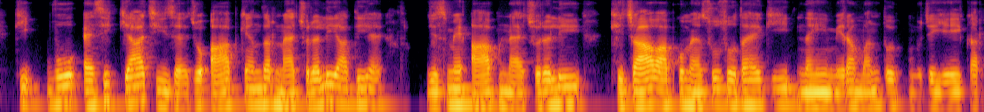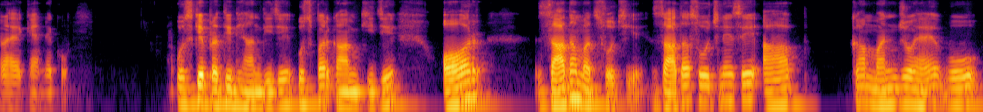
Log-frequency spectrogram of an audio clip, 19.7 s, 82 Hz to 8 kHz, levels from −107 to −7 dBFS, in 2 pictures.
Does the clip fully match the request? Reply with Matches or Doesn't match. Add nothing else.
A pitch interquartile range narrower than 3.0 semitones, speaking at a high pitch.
Doesn't match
